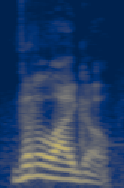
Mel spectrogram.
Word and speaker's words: vitiligo: loved this as well this gentleman has vitalig vitiligo i had to look it up to make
